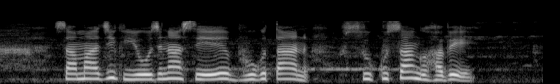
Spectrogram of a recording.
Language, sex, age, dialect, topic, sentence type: Magahi, female, 18-24, Northeastern/Surjapuri, banking, question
